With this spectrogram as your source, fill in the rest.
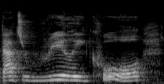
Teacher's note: in english at least the way i speak it we do not roll the r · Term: not rolling the r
